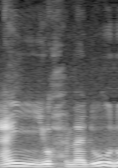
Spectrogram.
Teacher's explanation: nun kosong, selepasnya bukan lam ataupun ra, maka kita baca dengung. Dekat sini ada hukumnya bukan mat.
